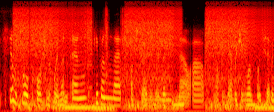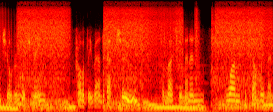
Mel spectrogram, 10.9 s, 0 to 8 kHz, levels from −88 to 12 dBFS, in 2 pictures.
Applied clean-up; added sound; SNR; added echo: none; Guitar; 0 dB; none.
